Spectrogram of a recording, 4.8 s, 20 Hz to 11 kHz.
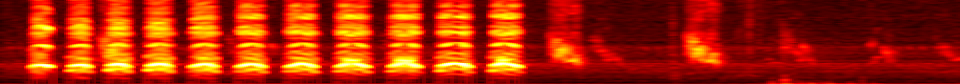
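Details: Nesting osprey pair, Charlo, Montana, nest camera, early 22 June 2018: eleven loud, evenly paced, ringing harmonic cheeps in quick succession, followed by two faint high chirps and a low thud.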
